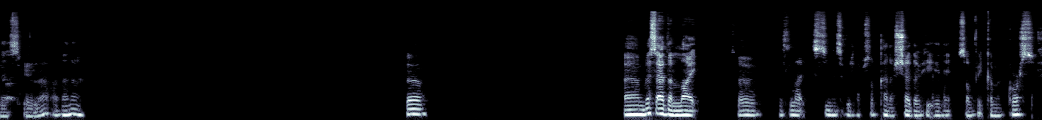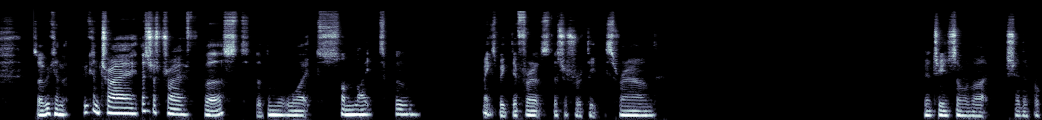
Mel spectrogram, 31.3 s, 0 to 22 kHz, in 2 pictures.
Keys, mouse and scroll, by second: 6.2-6.7 shift+middle drag, 7.2-8.0 shift+middle drag, 8.3-9.0 middle drag, 9.4 middle click, 18.0-20.9 drag, 23.6 click, 24.6-26.0 drag, 26.9-28.2 drag, 29.8 click.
